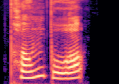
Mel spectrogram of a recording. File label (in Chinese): "蓬勃", Chinese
